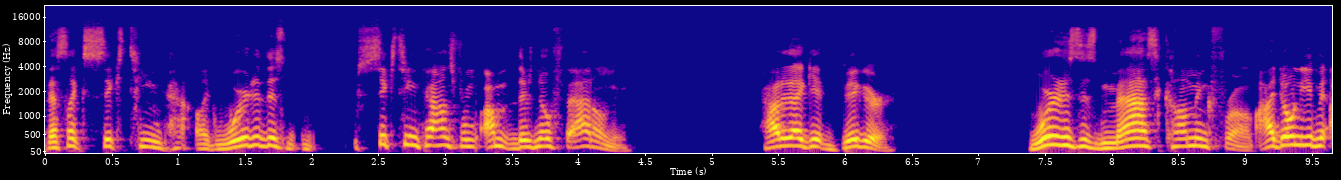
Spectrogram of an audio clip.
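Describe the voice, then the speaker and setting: Young man, host, casual chat, slangy, animated, pitch jumping around. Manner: animated, slangy, says bro and man a lot.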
